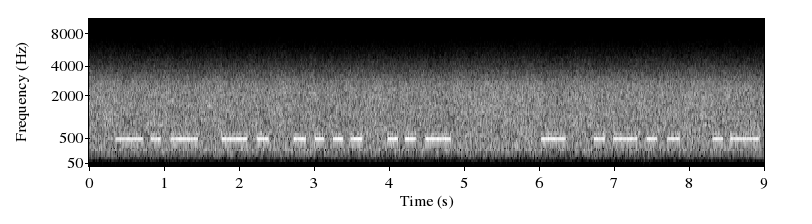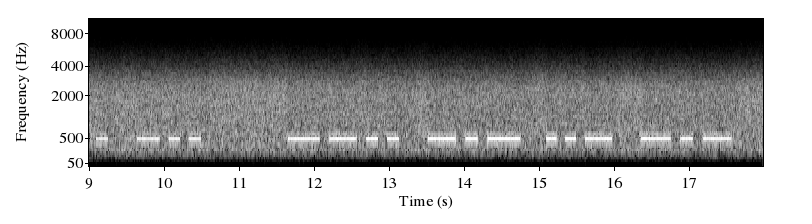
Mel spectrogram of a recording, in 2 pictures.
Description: Morse code, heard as a keyed tone, hand-sent with a straight key, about 9 wpm, 490 Hz, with heavy radio static. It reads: KNHU TLRD ZKUK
